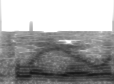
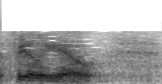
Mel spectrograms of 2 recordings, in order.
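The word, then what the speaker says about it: phileo (φιλέω): He uses the word, and I pronounce it phileo, and others pronounce it filio in other ways, but I'll just give you that one.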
